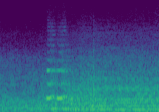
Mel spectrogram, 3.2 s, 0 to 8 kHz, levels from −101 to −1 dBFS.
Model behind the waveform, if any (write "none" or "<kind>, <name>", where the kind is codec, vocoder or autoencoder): none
